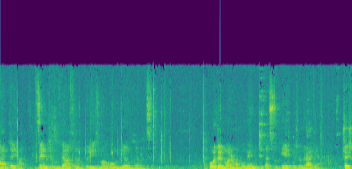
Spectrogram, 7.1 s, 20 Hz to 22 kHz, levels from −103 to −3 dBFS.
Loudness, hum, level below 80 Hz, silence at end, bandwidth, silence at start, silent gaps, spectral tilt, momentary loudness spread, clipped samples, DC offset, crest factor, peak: -15 LUFS; none; -46 dBFS; 0 s; 13.5 kHz; 0 s; none; -5 dB/octave; 13 LU; under 0.1%; under 0.1%; 14 dB; 0 dBFS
